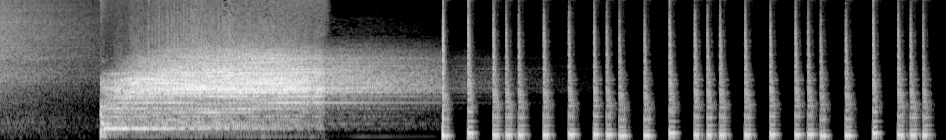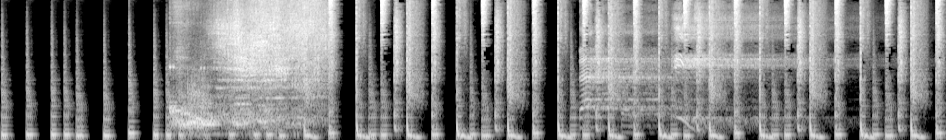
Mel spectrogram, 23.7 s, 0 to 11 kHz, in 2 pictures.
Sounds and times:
Electronic music: 1.3s - 5.7s, 13.9s - 16.0s.

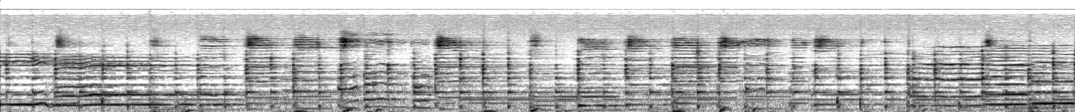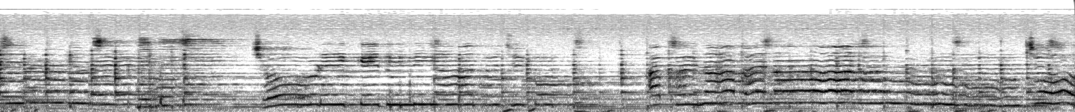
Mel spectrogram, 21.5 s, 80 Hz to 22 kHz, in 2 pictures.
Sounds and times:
Singing: 0.0s - 2.8s, 9.1s - 21.5s
Sitar: 0.0s - 21.5s.

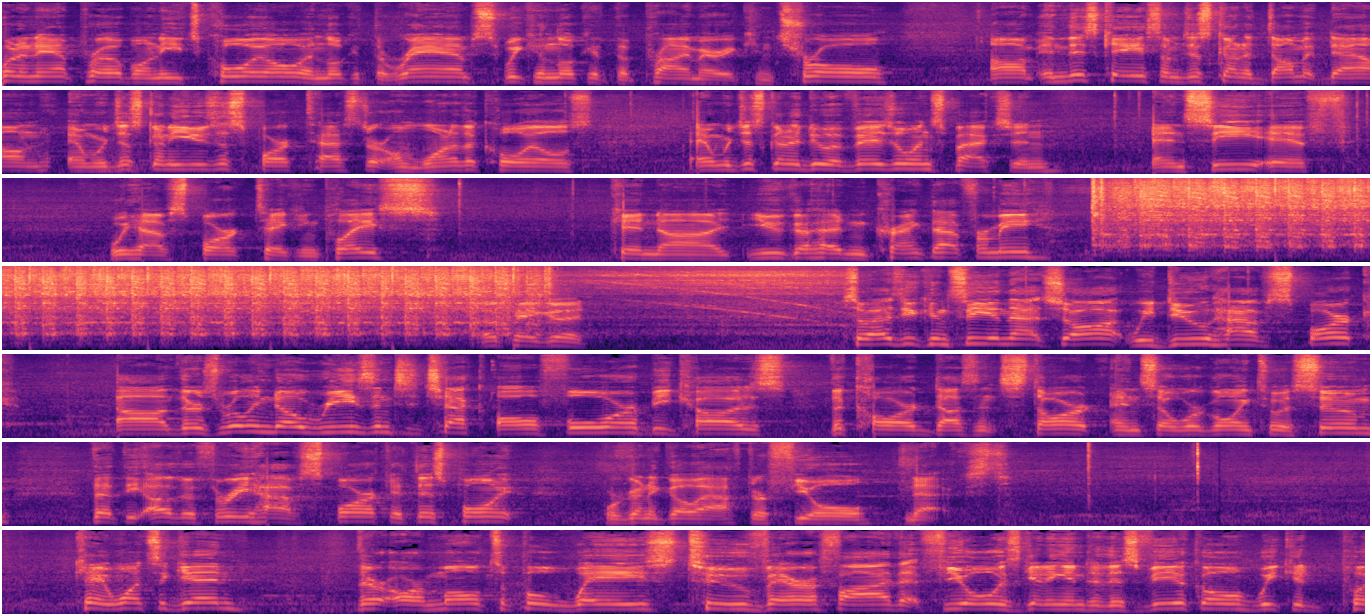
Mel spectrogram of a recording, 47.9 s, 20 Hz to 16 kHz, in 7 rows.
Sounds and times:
Engine: 19.1s - 24.9s.

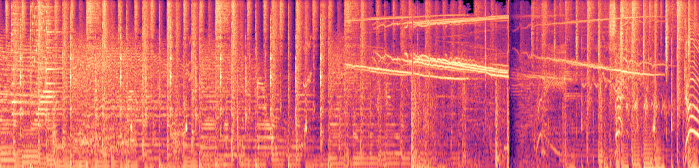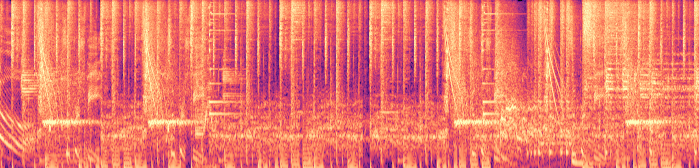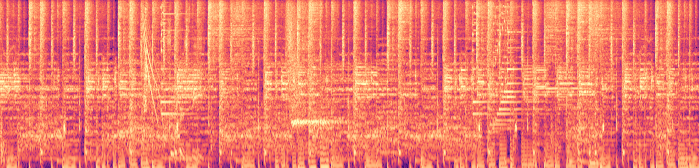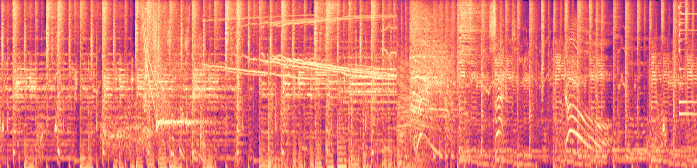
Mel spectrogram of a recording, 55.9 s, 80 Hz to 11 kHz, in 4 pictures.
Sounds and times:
Music: 0.0s - 55.8s.

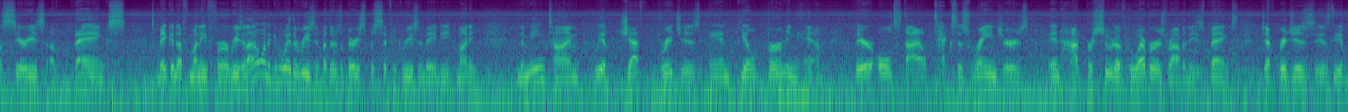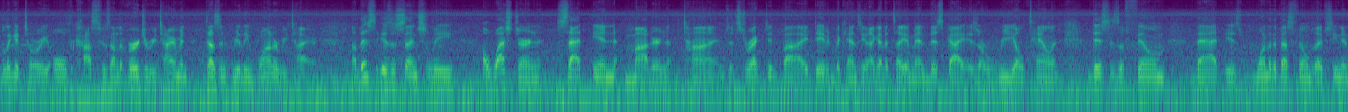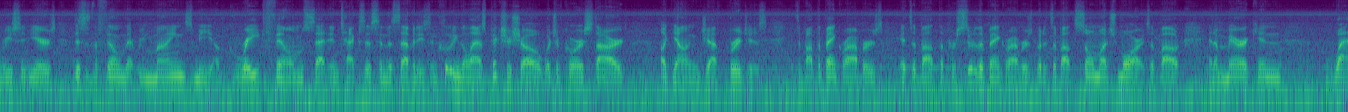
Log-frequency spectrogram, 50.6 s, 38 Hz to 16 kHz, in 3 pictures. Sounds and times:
Speech: 0.0s - 50.5s.

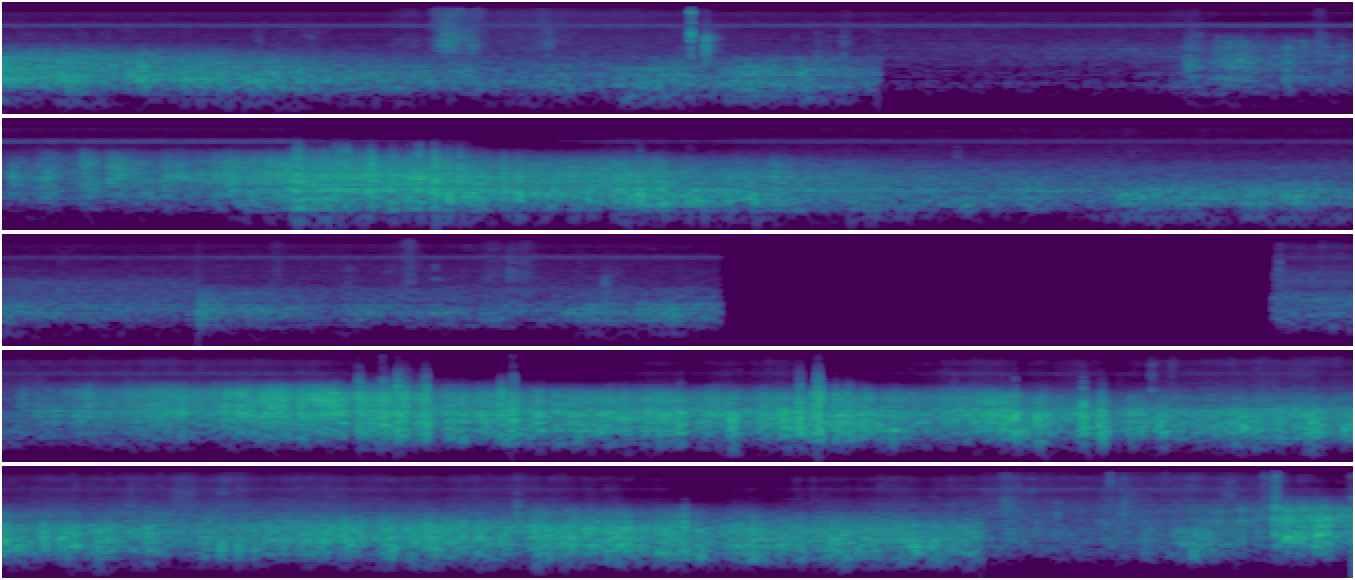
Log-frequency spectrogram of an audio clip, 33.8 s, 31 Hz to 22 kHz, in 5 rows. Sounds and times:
Thunder: 0.0s - 4.4s, 5.9s - 13.7s, 20.2s - 32.0s, 32.8s - 33.7s
Rustle: 0.0s - 17.0s, 19.9s - 33.7s.

